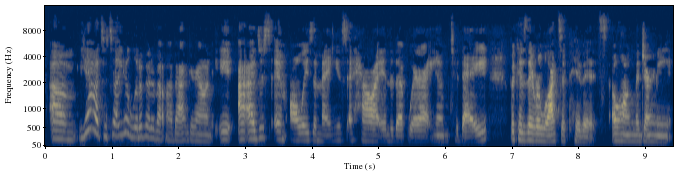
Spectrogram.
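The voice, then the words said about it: Southern Kentucky accent. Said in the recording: “my accent. It comes honest. I sound like cornbread ... I live in Glasgow, Kentucky ... my accent kind of sounds like it”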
